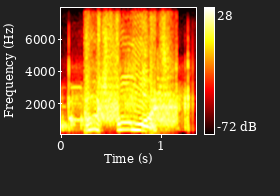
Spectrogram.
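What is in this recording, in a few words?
British keep fighting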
